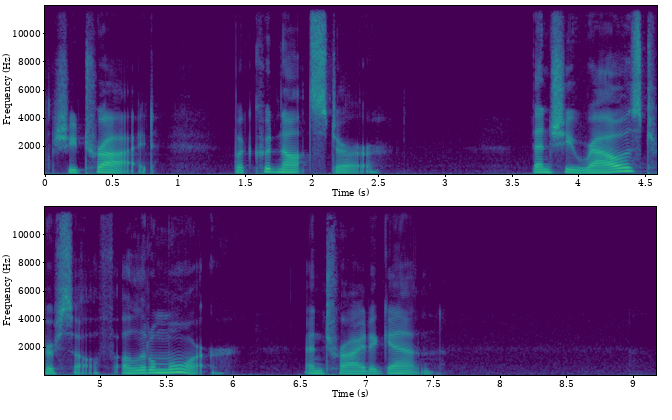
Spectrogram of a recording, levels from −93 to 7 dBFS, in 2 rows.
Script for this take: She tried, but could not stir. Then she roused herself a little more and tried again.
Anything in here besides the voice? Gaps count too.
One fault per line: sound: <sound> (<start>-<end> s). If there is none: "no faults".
no faults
